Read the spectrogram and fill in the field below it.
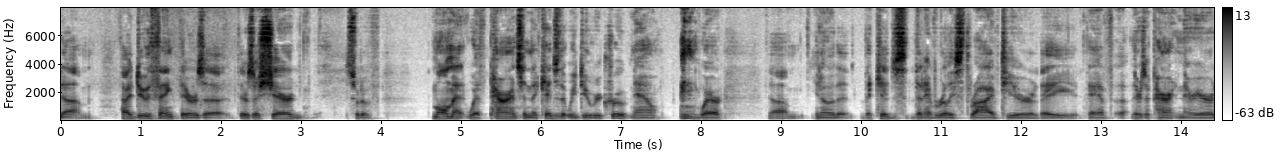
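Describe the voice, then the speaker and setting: A male interviewer reflecting in a conversational way, with many pauses and fillers. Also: sits low, fairly even intonation.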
